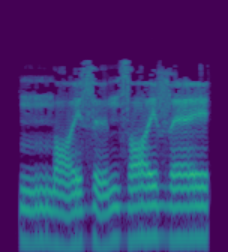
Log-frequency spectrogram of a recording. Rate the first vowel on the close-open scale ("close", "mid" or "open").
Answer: open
